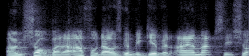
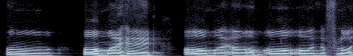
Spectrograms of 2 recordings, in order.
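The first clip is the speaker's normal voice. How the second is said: high, mock-pained moaning; mock injured whining; 7 semitones higher, slower than usual. Mocking footballers rolling on the floor, high pained whine. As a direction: whimper like a player faking injury. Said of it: "like weak little snowflakes".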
